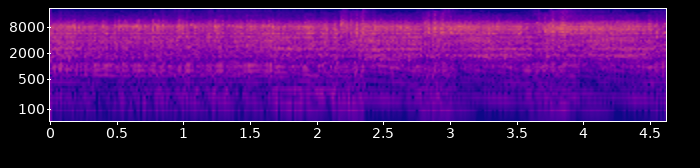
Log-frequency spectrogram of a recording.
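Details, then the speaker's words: Homelite Super XL chainsaw, first test run after full teardown and cooling cleanup, lots of assembly oil inside: high, raspy buzz with revs rising and falling in quick blips, no misses or knocks; running normally. "Let's give her a test run. I'm cautiously optimistic that this is going to go very, very well."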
